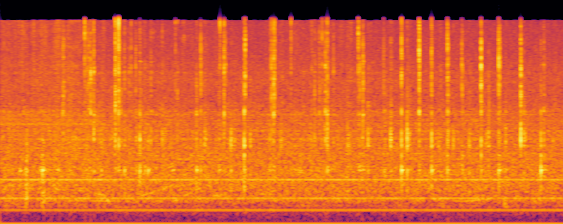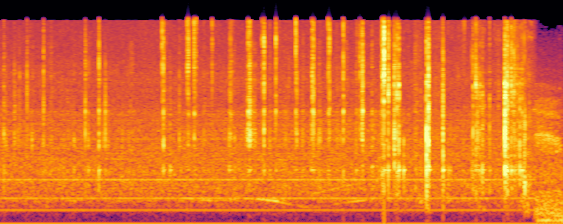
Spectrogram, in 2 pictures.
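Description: Small metal eyeshadow pans clicking as they are picked up and set down on a wooden table and into a magnetic palette: light, irregular clicks that come faster and louder from about two-thirds of the way in.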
